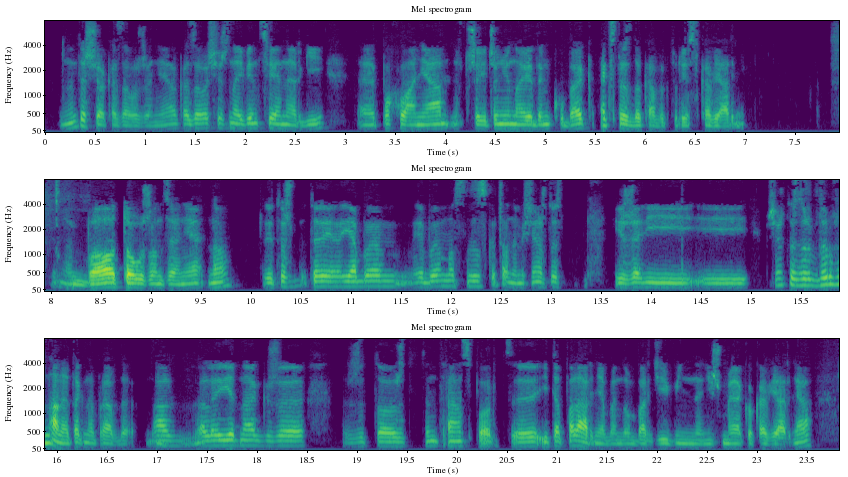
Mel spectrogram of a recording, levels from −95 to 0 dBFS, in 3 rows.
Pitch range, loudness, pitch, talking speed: 110-135 Hz, -27 LUFS, 120 Hz, 170 wpm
